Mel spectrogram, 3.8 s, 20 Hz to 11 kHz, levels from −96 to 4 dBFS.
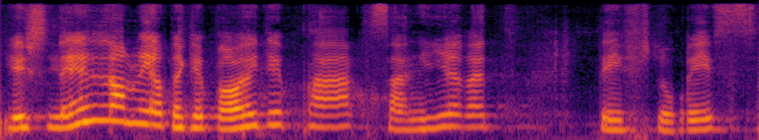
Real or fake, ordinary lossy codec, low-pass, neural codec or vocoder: fake; MP3, 96 kbps; 9.9 kHz; codec, 24 kHz, 1.5 kbps, HILCodec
